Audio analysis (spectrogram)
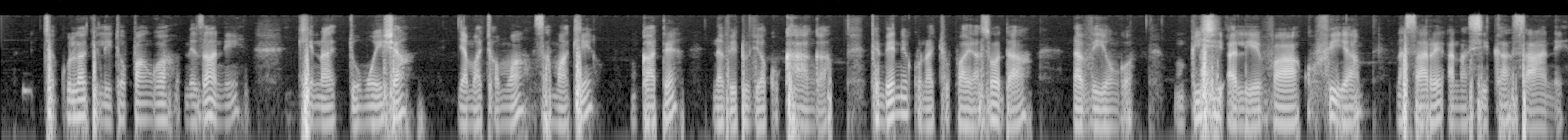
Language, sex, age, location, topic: Swahili, male, 18-24, Mombasa, agriculture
